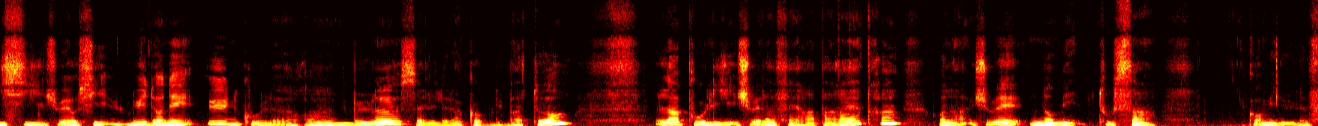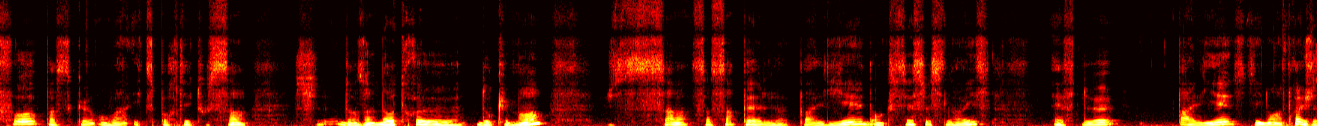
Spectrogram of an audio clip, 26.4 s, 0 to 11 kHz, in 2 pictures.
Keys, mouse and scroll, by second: 0.3 click, 1.3 ctrl+d, 2.5 click, 3.7 click, 4.7 click, 5.9 click, 8.0 click, 8.4 space, 9.3 click, 10.8 F2, 11.9-14.5 typing, 14.9 Return, 15.9-16.9 scroll down 1, 19.6 click, 22.4 click, 24.3-26.3 typing.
